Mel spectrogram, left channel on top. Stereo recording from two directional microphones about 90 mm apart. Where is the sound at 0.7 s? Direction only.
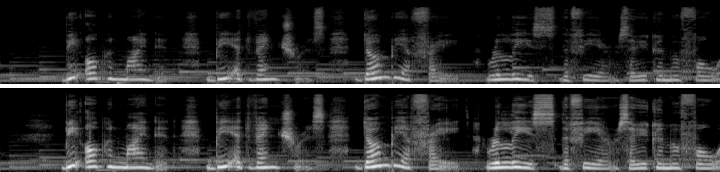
30° right (ahead or behind).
